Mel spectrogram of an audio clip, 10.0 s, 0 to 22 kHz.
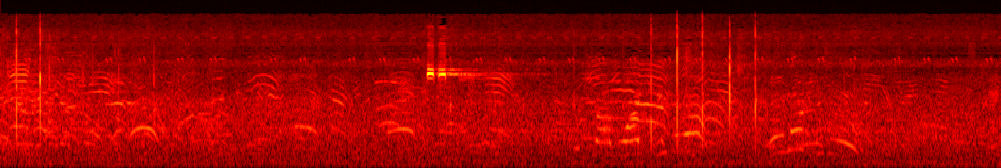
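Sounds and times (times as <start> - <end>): people calling and talking outdoors: 0.0 - 10.0.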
